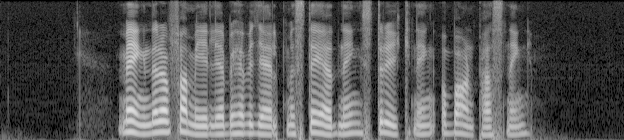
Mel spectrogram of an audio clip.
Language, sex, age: Swedish, female, 29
